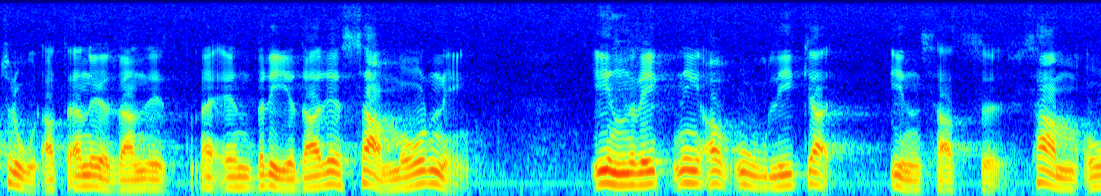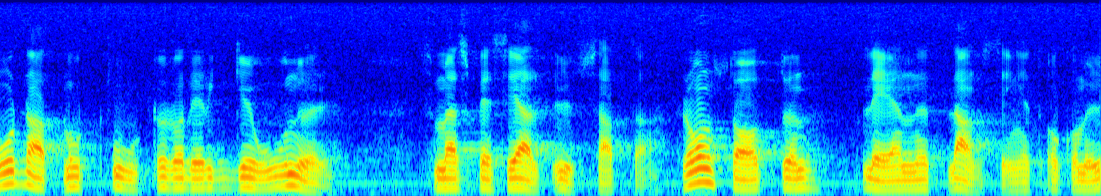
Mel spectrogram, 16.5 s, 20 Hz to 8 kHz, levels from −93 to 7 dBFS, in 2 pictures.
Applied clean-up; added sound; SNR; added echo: none; none; none; none.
